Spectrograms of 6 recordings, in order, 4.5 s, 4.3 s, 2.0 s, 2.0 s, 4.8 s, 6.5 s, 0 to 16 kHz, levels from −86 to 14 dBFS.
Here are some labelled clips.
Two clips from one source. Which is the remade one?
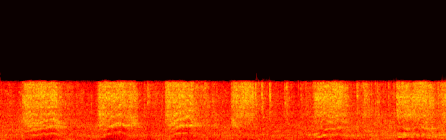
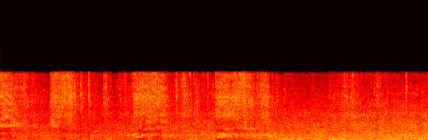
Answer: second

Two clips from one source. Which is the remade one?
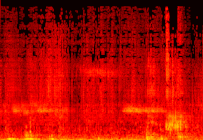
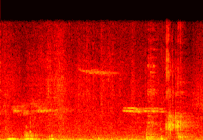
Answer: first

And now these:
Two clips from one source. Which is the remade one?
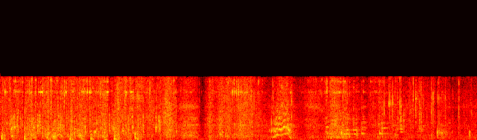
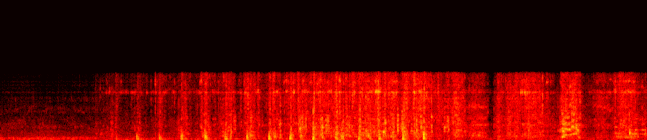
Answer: second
